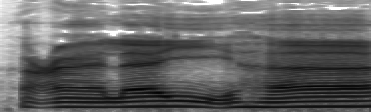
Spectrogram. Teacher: Sehingga huruf ya sukun yang sebelumnya harokat fathah, maka huruf ya sukunnya adalah huruf lin. Maka kita baca lunak lembut. Alaiha, ha dibaca panjang.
